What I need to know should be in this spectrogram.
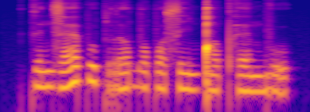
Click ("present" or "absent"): present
